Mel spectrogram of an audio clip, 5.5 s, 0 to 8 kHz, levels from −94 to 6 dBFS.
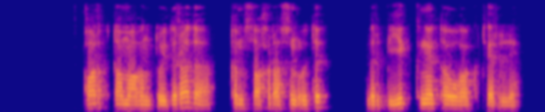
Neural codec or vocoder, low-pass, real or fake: none; 7.2 kHz; real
